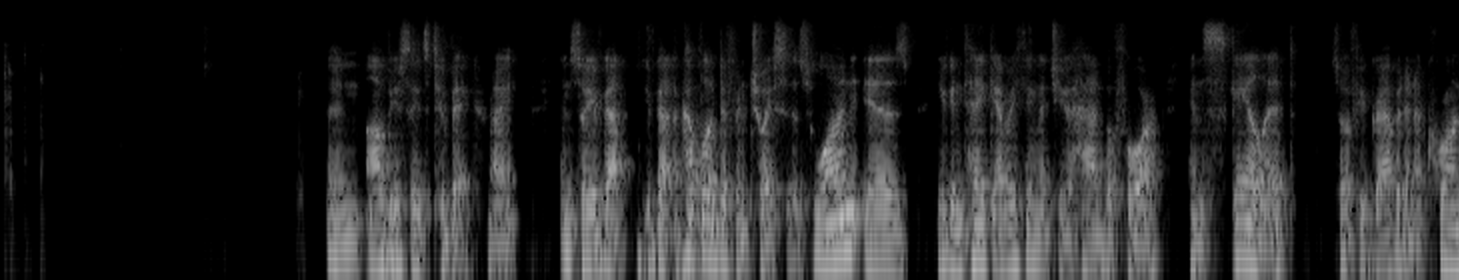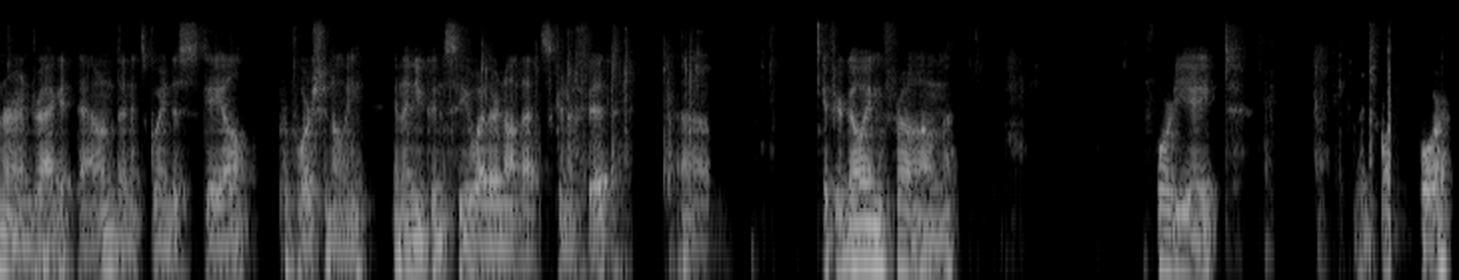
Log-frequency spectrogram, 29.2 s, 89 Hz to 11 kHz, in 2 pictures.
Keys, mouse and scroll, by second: 0.2 shift+Page_Down, 1.2 click, 4.4-5.2 scroll up 1, 5.2-6.4 scroll down 1, 6.4 click, 15.6 scroll up 1, 16.8 click, 17.8-18.8 scroll down 1, 20.6 ctrl+g, 21.4 shift+click, 21.6 c, 22.2 click, 24.6-25.0 scroll down 1, 25.8 click, 27.4-28.7 typing.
